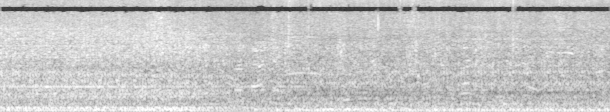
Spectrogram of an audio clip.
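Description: A steady low rumble under general outdoor background noise.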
